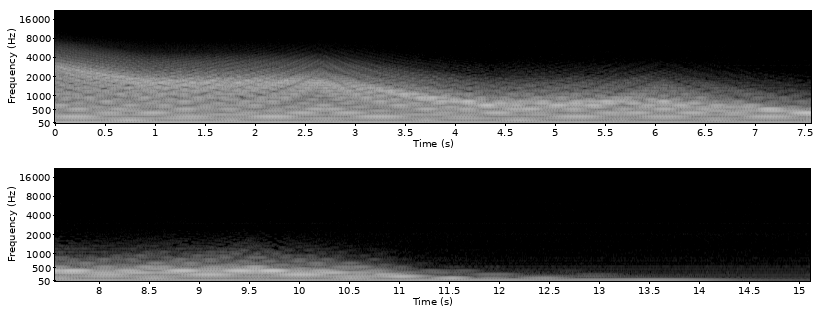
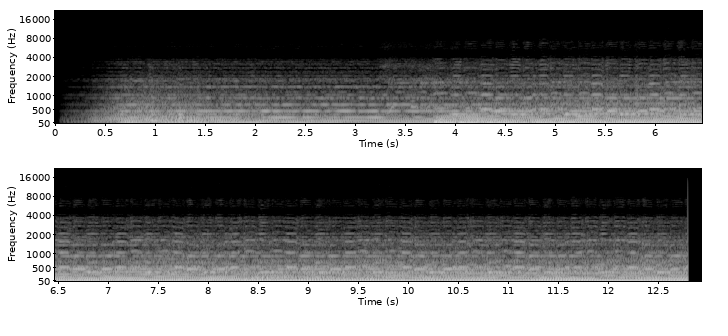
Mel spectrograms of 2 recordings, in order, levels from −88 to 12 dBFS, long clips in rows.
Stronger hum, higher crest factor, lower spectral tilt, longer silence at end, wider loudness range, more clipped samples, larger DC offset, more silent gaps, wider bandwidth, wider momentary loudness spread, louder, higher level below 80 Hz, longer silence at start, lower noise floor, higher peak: neither; first, 18 dB vs 10 dB; second, -9 dB/octave vs -11 dB/octave; first, 1.05 s vs 0.15 s; first, 14 LU vs 5 LU; neither; neither; neither; first, 5.2 kHz vs 3.5 kHz; first, 20 LU vs 8 LU; about the same, -18 LUFS vs -18 LUFS; second, -28 dBFS vs -16 dBFS; second, 0 s vs 0.35 s; first, -58 dBFS vs -37 dBFS; about the same, -2 dBFS vs -4 dBFS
